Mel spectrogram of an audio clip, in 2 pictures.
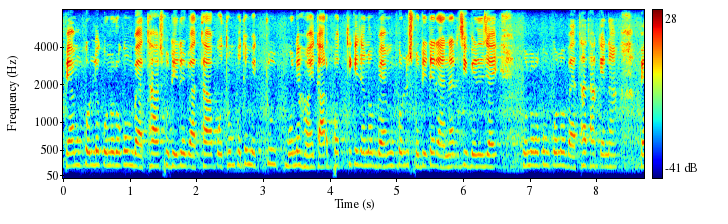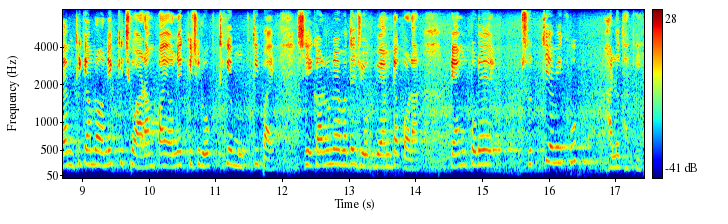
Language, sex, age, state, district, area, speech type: Bengali, female, 30-45, West Bengal, Purba Bardhaman, urban, spontaneous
